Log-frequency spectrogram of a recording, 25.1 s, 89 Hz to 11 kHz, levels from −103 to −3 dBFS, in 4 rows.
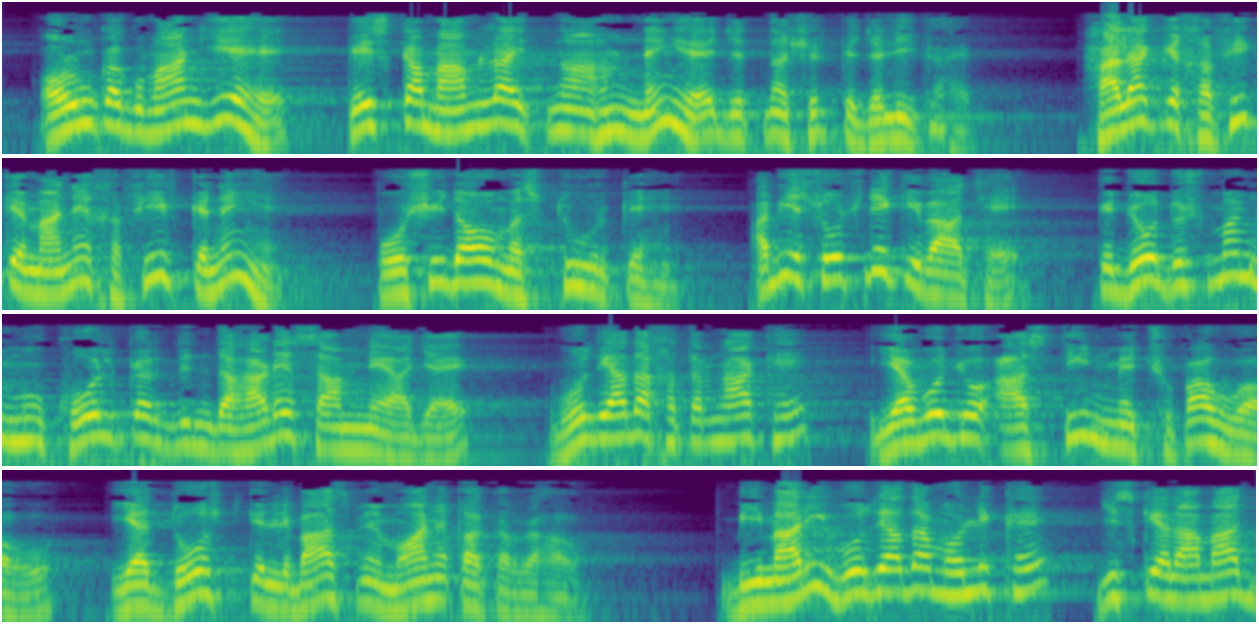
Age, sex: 60-79, male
